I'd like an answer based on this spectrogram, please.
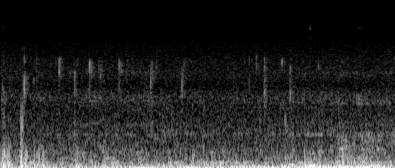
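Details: Highland Lynx cat purring while grooming itself; a low, steady rumbling drone continues throughout, with soft wet licking clicks scattered on top.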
